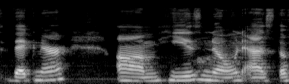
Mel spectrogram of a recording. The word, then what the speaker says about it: Wegener: page 1 about Alfred I say Wagner but you know me I never pronounced anything correct so it's Beckner he is known as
